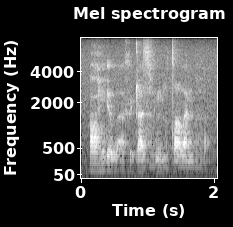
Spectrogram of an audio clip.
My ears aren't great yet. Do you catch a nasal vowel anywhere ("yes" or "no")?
no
